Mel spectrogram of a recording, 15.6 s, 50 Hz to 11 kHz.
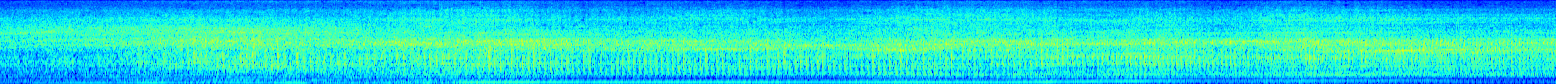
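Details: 2010 Chevrolet Traverse engine revved from 2,000 to 3,000 rpm: steady, fairly regular knock or tick; owner unsure whether rod knock or timing chain.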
